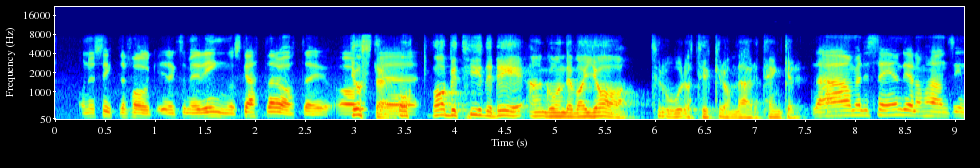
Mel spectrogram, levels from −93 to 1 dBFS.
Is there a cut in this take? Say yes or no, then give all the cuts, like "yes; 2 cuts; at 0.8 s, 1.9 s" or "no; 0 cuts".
no; 0 cuts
